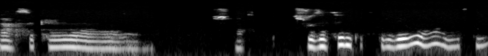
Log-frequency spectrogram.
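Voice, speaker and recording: A woman speaks softly at a medium pitch, somewhat breathy. Her pace is very slow, and the sound is dry and close with no echo. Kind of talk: ASMR walk by a lake, casual talk to camera. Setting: outdoors. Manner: soft-spoken.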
